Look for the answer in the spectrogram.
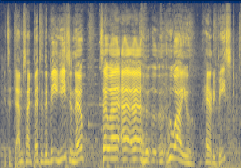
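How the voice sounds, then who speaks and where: Hapless mutant radio man male actor: extremely high register, meek, hesitant, melodramatic, audio comedy with music underneath. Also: expressive, a little fast, bright, forceful tone. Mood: bewildered. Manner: hesitant, bumbling. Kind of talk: comedy audio drama acting.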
